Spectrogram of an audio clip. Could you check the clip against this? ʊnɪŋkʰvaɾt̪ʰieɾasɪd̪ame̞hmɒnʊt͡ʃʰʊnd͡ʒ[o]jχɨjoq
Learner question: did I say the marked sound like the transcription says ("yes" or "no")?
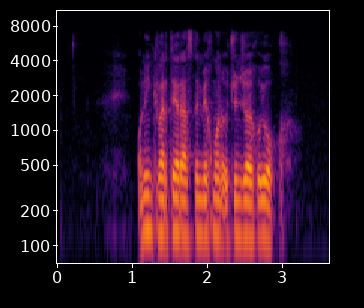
no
